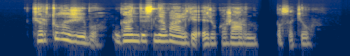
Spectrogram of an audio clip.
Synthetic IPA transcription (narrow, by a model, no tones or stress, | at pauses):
kʲɛɾt̪ʊlˠɐʒʲiːbʊ̰ɡɐnʲd̪ʲɪsnʲɛʋɐˑlʲɡʲḛʔɪɾʲʊkoʒɑːɾnu | pɐsɐkʲɛʊ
